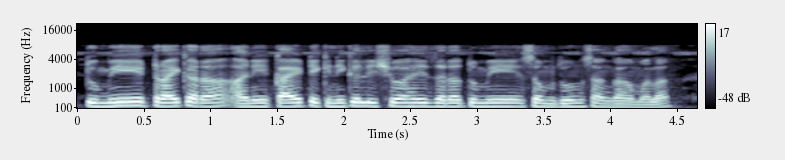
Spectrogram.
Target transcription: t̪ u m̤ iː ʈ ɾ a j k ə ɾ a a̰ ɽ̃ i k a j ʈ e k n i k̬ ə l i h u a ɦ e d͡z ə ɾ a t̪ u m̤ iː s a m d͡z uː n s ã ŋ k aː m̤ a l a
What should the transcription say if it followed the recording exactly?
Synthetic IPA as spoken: t̪ u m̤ iː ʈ ɾ a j k ə ɾ a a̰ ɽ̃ i k a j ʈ e k n i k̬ ə l i ɕ u a ɦ e d͡z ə ɾ a t̪ u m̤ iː s ə m d͡z uː n s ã ŋ ɡ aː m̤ a l a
